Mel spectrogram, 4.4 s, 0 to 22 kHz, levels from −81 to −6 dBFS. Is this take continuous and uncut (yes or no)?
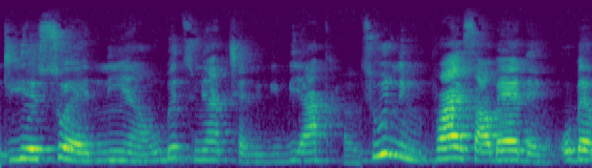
no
